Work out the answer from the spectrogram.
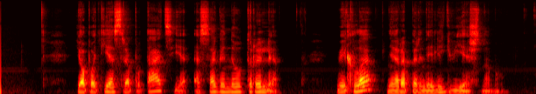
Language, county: Lithuanian, Vilnius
